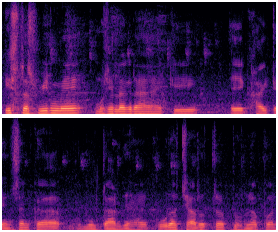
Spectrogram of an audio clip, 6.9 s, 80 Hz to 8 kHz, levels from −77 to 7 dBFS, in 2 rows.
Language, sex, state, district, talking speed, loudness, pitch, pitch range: Hindi, male, Bihar, Katihar, 175 wpm, -19 LUFS, 125 Hz, 120-135 Hz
